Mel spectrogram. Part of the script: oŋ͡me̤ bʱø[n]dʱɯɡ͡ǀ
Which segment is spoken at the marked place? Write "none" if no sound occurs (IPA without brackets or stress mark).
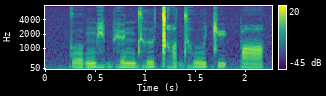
n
